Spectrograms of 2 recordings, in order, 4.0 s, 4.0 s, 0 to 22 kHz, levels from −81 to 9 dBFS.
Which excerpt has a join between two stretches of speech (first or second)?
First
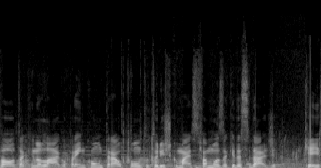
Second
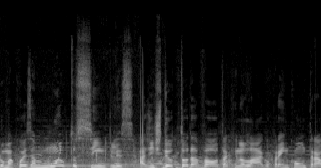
second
